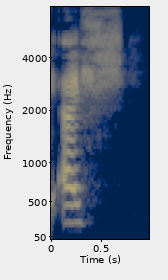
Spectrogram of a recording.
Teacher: ज़ुबान का दरमियान तालु से लगे, ठीक है। लेकिन इसको आपने पूरा टच नहीं करना है, इसमें थोड़ी सी स्पेस रखनी है। स्पेस रखेंगे तो हमारी तफशी फैलेगी, स्पेस नहीं रखेंगे तो उसमें एक अजीब सी साउंड सीटी वाली आ जाए, अश यूँ आ जाएगी, जो कि गलत है, ठीक है।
